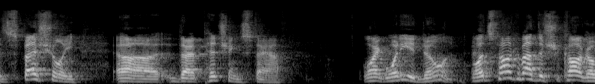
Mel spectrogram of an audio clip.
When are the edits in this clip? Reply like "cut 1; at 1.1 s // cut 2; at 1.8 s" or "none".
cut 1; at 4.7 s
